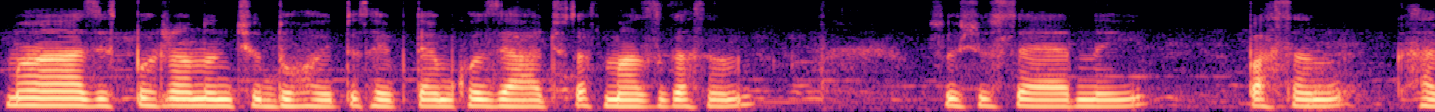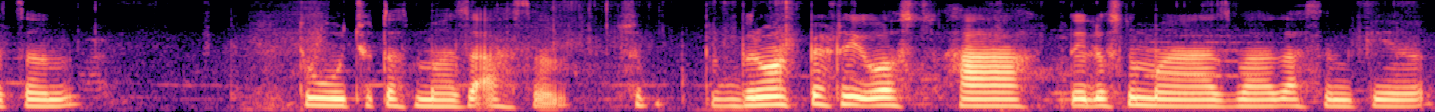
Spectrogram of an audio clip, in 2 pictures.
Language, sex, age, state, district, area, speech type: Kashmiri, female, 18-30, Jammu and Kashmir, Kulgam, rural, spontaneous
